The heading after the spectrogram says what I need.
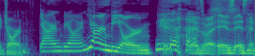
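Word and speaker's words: Jarnbjorn: close you're very close it is yarn Bjorn yarn yarn Bjorn is how you say that is that is the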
